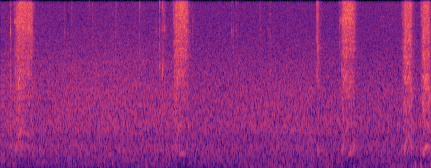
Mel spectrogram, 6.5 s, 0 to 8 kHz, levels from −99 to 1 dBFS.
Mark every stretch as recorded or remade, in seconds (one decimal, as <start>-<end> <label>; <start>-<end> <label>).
0.0-6.5 recorded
